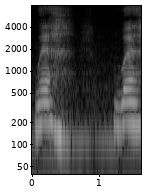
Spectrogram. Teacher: ہا کے مخرج پہ جائیں گے, ہمس واضح کریں گے یہاں پہ. وہ وہ ہا باریک ہے, ہا اس کو نہیں پڑھیں گے, باریکی سے ادا ہوگا.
